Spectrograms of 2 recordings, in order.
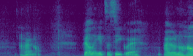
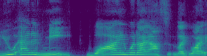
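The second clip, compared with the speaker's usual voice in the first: indignant retort; 4 semitones higher, 6 dB louder, slower than usual. Retold or imitated. Retelling a standoff with her dating-app match.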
